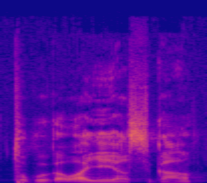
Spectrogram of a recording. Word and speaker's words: 도쿠가와 이에야스: 일본의 전국 시대를 평정한 사람은 수단과 방법을 가리지 않고 재주가 많았던 도요토미 히데요시가 아니고, 성질 급한 오다 노부나가가 아니고, 덕천가강이라고 배워서 저는 발음이 자꾸 헷갈리는데 도쿠가와 이에야스가 결국 인내함으로 일본을 평정했죠.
